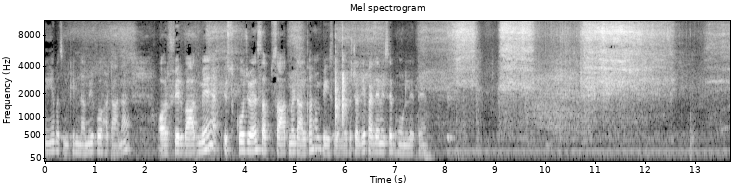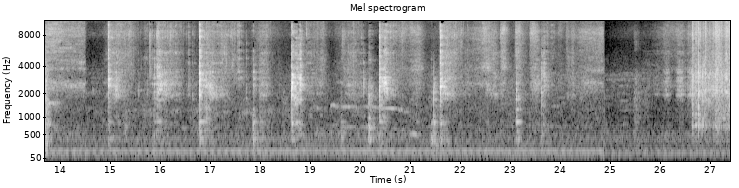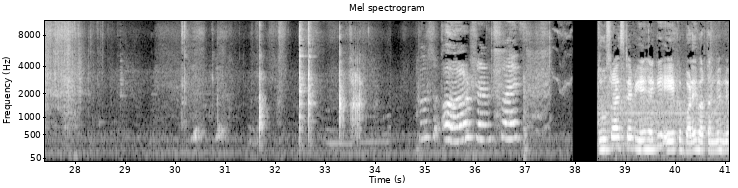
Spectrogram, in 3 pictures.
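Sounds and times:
steady low hum: 0:00.0 - 0:26.6
spatula scraping metal pan: 0:02.7 - 0:06.9, 0:13.3 - 0:24.9.

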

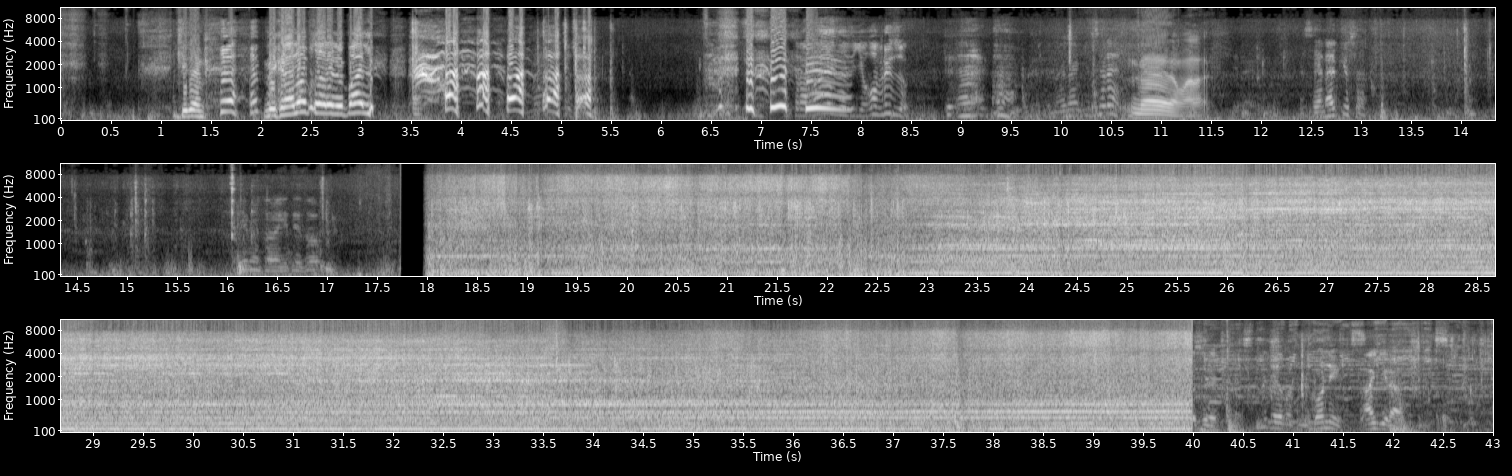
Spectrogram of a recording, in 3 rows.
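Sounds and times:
rushing wind: 0:00.0 - 0:40.6
outboard motor running: 0:18.0 - 0:43.0
water rushing over hull: 0:18.0 - 0:43.0.

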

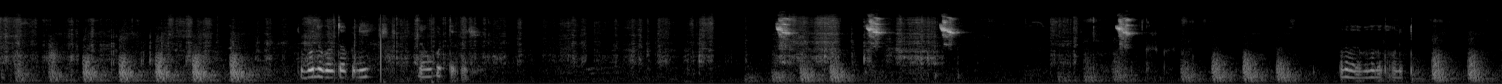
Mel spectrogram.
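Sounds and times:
paper rustling and crinkling: 0:00.0 - 0:11.6
faint paper scratching: 0:00.0 - 0:12.1.

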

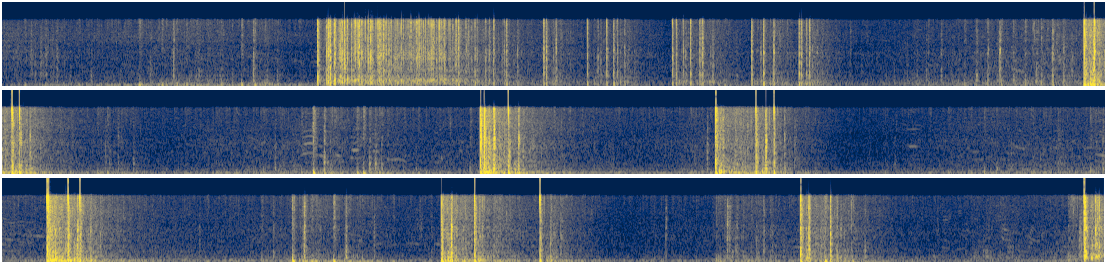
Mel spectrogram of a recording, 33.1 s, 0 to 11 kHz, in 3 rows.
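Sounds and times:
fireworks bangs: 0:00.0 - 0:33.0.

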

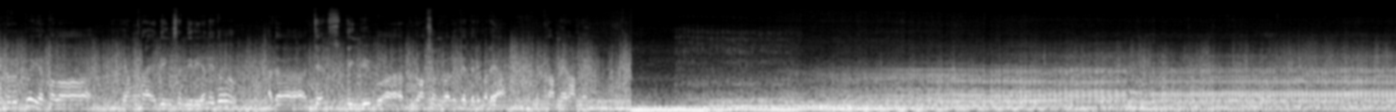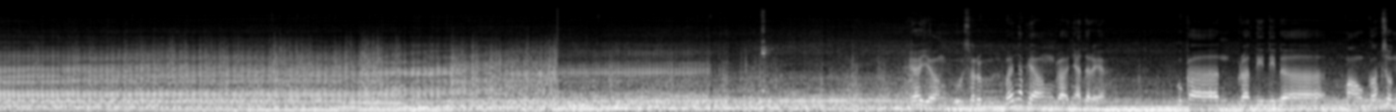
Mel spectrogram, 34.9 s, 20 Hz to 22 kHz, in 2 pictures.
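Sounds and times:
motorcycle engine accelerating: 0:00.0 - 0:34.9
wind and road noise: 0:00.0 - 0:34.9.

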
